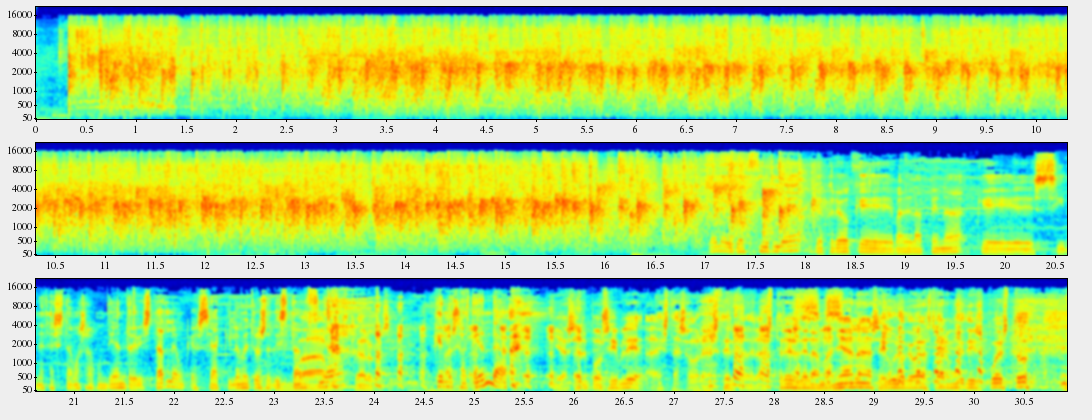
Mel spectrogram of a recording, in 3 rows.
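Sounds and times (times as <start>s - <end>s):
audience applause: 0.2s - 18.2s, 27.4s - 30.9s
speech: 17.5s - 30.9s
laughter: 23.0s - 30.9s.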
